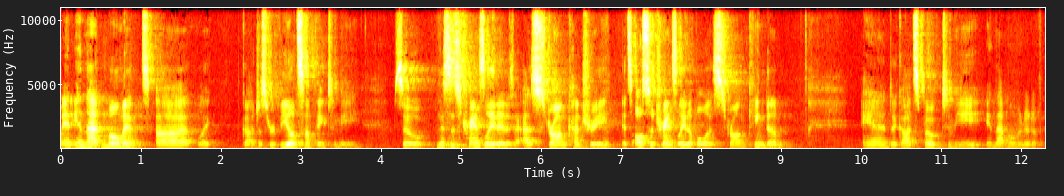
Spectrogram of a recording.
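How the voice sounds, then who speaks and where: A young man with a notably low voice gives a relaxed talk in a hall, laughing at himself and filling pauses with "um" and "uh." He stands well back from the microphone, so his words ring in the roomy space. A faint hum sits under his speech. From Canada. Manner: casual and self-deprecating, with many fillers. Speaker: presenter. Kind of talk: church talk with slides. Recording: roomy, far from the mic, faint noise.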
